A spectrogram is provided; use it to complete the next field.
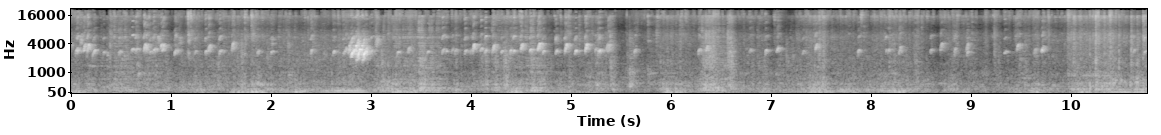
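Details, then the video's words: Male European goldfinch singing nonstop in a home aviary: a rapid run of bright twittering chirps and trills, with one louder note near three seconds, over a background of rustling and scuffling noise. "Amazing European goldfinch"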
